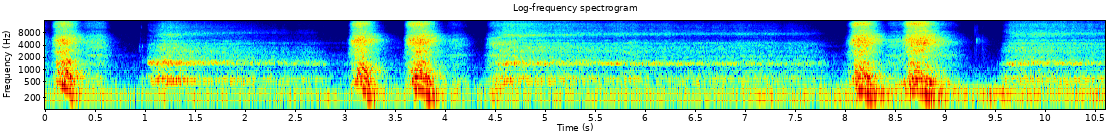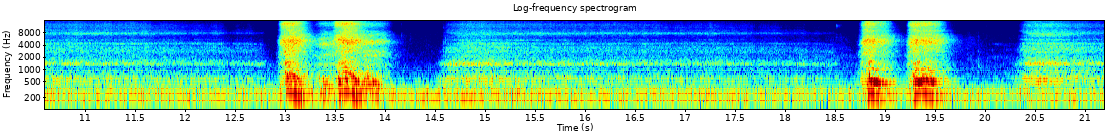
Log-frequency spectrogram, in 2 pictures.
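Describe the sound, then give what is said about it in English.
A person does breathwork, taking two hard, fast inhales through the nose and then a long, hissing exhale. The sharp double sniffs come in four pairs, each followed by the drawn-out breath out. “So it's going to be a hard, fast inhale two times through the nose and then a longer exhale, and just take your time with it.”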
